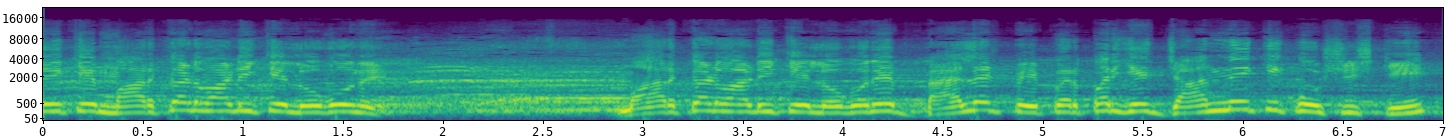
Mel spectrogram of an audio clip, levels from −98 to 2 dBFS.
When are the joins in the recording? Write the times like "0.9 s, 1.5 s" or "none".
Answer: none

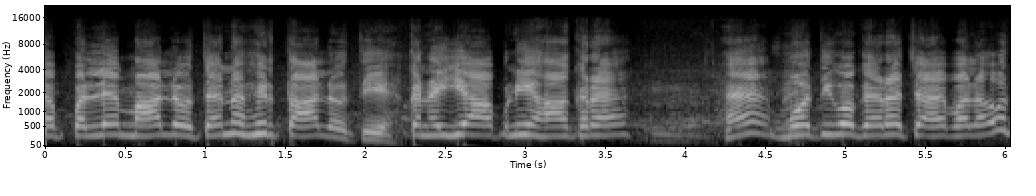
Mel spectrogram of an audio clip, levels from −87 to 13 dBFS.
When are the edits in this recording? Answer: 2.2 s

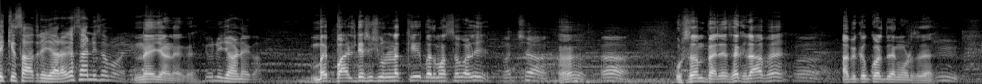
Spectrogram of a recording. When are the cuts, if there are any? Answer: none

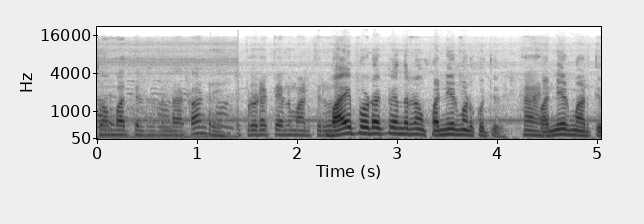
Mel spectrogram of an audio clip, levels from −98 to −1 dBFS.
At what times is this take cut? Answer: 1.5 s

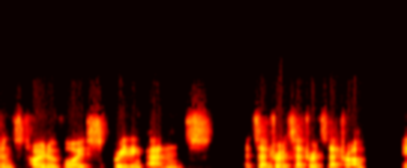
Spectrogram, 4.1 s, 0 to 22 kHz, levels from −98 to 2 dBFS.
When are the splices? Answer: none

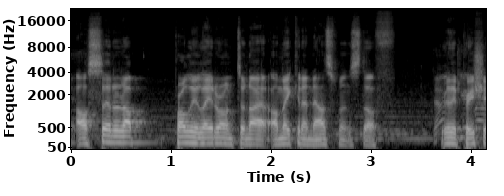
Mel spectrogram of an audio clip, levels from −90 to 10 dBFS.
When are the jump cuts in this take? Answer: none

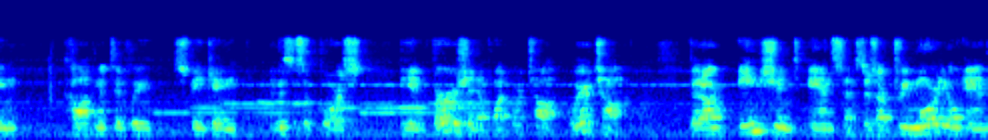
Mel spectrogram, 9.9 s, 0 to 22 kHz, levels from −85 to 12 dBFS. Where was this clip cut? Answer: 2.7 s

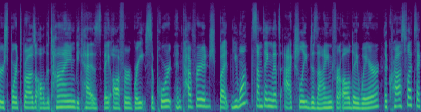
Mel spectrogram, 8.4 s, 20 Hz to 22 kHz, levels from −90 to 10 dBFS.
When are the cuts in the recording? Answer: none

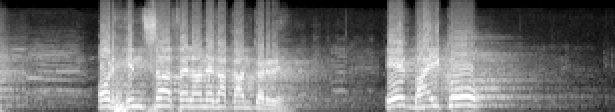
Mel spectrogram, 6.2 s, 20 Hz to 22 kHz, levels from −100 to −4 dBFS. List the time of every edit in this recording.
none

